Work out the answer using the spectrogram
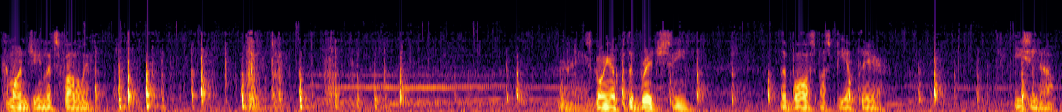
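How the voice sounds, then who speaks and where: An actor playing a cool, wry sleuth with a confident, tough-talking manner in a 1950s radio drama. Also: male voice, a bass voice, background noise. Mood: hushed, confident. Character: cool, wry male amateur sleuth, husband. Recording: dull vintage radio recording.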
